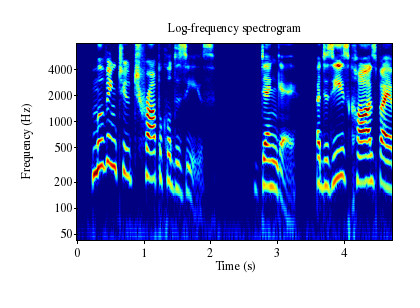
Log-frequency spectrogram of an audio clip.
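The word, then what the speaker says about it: dengue: Okay, it should be pronounced d e n g or sometimes dan gay with the stress on the first syllable. You have to avoid the hard g sound you might expect in English.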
